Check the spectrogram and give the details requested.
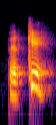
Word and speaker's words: perché: Okay, so normally C and E should be che, but in this case I've got an H in the middle, and so I say che. So I pronounce it like this, perché.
